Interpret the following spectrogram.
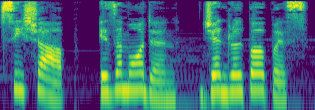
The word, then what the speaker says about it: C#: Microsoft C Basics Microsoft C pronounced C is a modern general purpose objectoriented programming language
